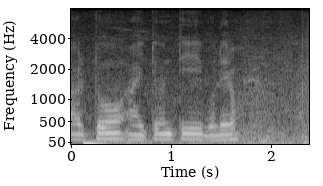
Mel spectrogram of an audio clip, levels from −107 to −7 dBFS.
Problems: low volume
